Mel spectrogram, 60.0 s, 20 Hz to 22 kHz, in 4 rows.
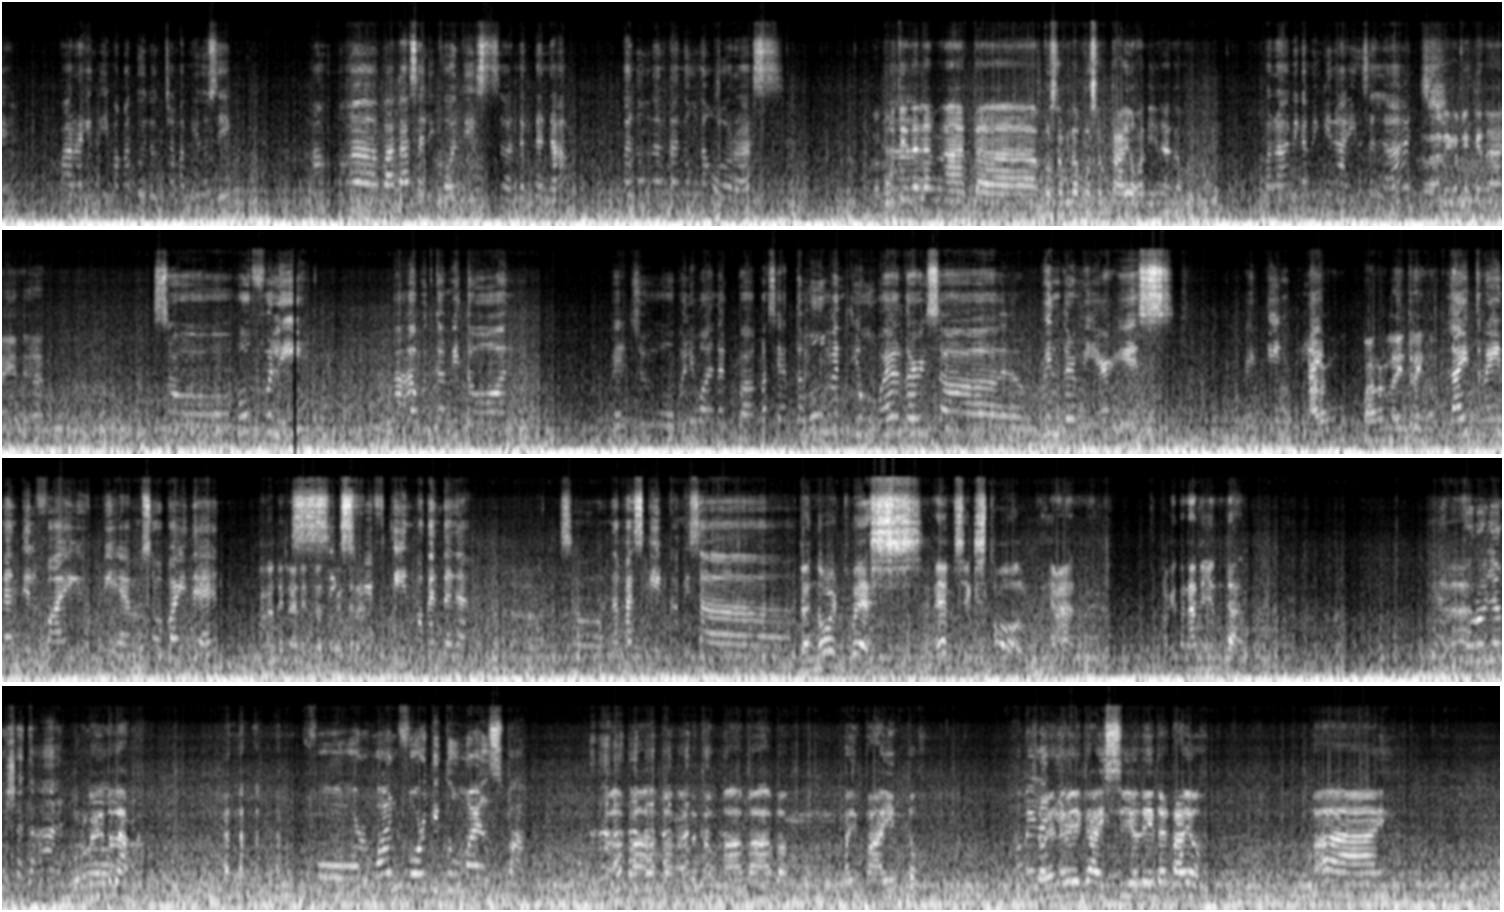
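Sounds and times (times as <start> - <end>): two people talking: 0.0 - 2.3, 3.1 - 7.8, 8.7 - 15.6, 16.5 - 18.1, 18.9 - 20.2, 21.1 - 26.7, 27.4 - 42.6, 44.3 - 54.5, 55.1 - 57.1, 58.0 - 59.0
road and engine rumble: 0.0 - 59.9.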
